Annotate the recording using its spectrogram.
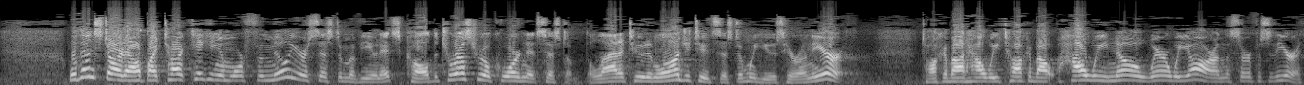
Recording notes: Recorded 2007 Sep 25 in 1000 McPherson Lab on the Columbus campus of The Ohio State University.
